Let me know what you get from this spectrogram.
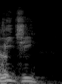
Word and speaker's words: Ouija: Ouija.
